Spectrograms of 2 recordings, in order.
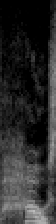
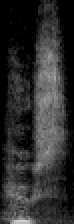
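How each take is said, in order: First: The vowel is an 'ow' sound. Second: The vowel is an 'oo' sound. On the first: "instead of house" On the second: "they say hoose"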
